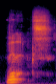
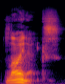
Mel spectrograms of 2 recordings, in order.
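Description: First: The first vowel is short, like 'in'. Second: The first vowel sounds like 'eye', as in Linus. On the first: "apparently he has said that you pronounce it Linux" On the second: "I always thought it was supposed to rhyme with the creator, Linus Torvalds"

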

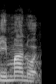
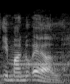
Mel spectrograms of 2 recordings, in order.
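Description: First: The final syllable is reduced and unclear. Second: The final syllable is clearly said as 'el'. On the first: The speaker calls it wrong. "Emmanuel is not mentioned Emmanuel" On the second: The speaker calls it right. "it's Emmanuel"

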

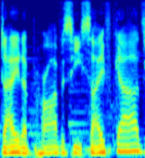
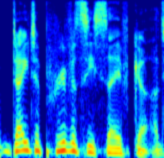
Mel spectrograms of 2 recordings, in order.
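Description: First: It is said in an Australian accent. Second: It is said in a British accent. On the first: It sounds unofficial and hard to believe. "you wouldn't believe a fucking word I said because I'm an Australian" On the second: It sounds official and trustworthy. "everything sounds more official with a British accent"

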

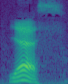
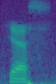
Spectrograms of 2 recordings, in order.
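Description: First: It is said with clear excitement. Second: It is said with little excitement. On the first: The speaker calls it right. "I can say it more excitedly" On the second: The speaker calls it wrong. "did I not Sound excited enough?"

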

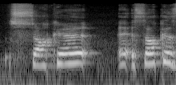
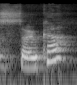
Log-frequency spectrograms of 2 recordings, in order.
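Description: First: The name is said the way the cartoon says it. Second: The name is said the way the movie says it. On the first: This is the original pronunciation. "Sokka's name gets changed to" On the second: This is the changed pronunciation. "gets changed to Sokka"

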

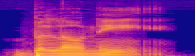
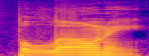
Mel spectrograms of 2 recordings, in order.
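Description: First: The word is said in a fancy, Italian-sounding way. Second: The word is said in a plain, American way. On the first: It refers to the Italian city. "But it's funny how you can say it fancy" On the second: It refers to the processed sandwich meat. "In America, we're like, it's bologna"

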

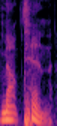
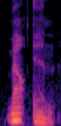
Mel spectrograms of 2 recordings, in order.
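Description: First: The middle T is clearly pronounced. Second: The middle T is dropped or swallowed. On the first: The speaker calls it right. "it's Mount Tin" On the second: The speaker calls it wrong. "your generation has forgot the T"

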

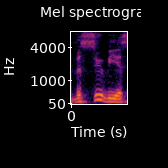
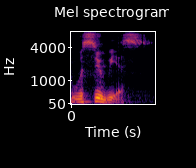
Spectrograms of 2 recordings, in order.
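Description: First: The word begins with a V sound. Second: The word begins with a W sound. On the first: "if you were to say the word Vesuvius" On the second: "in Latin, all V's are pronounced as W's"

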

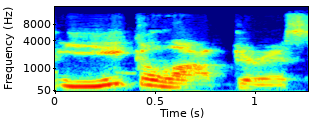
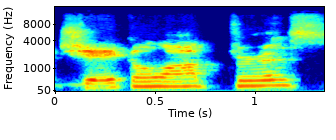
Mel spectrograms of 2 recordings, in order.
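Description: First: The name begins with a Y sound. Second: The name begins with a J sound. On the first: The speaker calls it right. "So why is it Yeek-a-lopterus? ... and it's ye" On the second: The speaker calls it wrong. "I thought for sure it was going to be a Jake-a-lopterus"

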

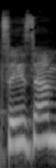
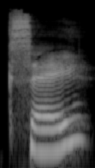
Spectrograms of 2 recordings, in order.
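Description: First: The word begins with a z sound. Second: The word begins with a ks sound. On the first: The speaker calls it right. "I'm so glad you said Zazem" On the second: The speaker calls it wrong. "I always thought it was Xay, Xem. Like, I was like trying to make it go X"

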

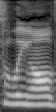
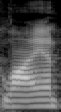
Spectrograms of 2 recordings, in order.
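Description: First: It is said with a French pronunciation. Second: It is said like the English word lion. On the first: "But in French, it's Lyon" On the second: "Everything I found pronounced it lion, but that seems wrong to me"

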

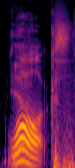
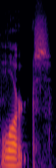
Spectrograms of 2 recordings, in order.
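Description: First: It is said with a British accent, no r. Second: It is said with an American accent, r pronounced.

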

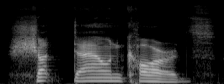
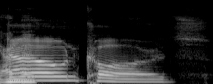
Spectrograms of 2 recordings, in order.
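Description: First: It is said in a normal speaking voice. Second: It is said in a deep, low voice.

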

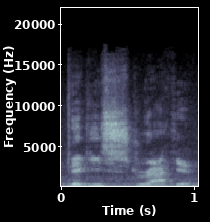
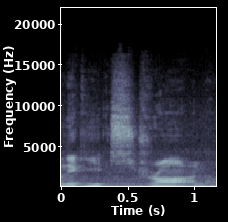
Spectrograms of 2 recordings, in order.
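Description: First: The surname is said with two syllables. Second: The surname is said as one syllable. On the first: The speaker calls it right. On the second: The speaker calls it wrong.

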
